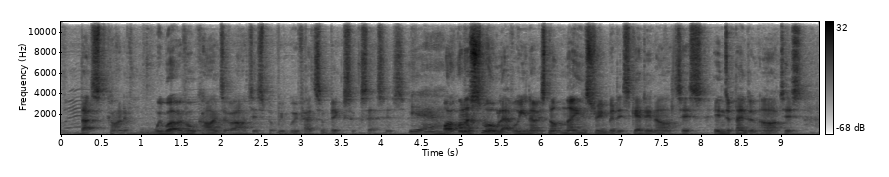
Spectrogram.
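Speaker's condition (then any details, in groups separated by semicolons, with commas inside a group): No condition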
